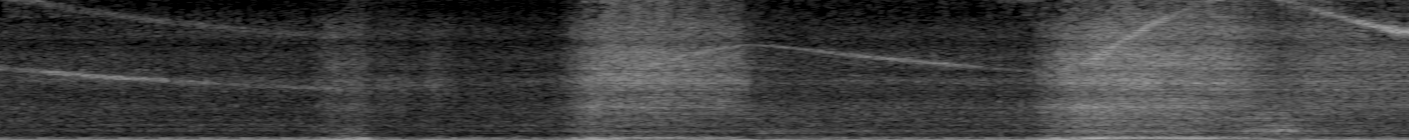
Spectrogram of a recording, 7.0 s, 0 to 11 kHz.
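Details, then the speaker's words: 2011 Ford F-350 6.7 Powerstroke diesel burning heavy oil with white smoke, oil fill cap on; two short revs from idle climb sluggishly and choked, like the turbo has resistance and isn't free-flowing. "it's right it is revving a little weird it's revving a little weird it sounds like it's being held back like the turbo's not actually free-flowing like it's it's got resistance on it"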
